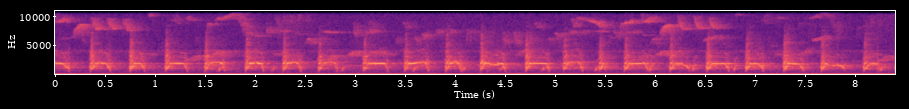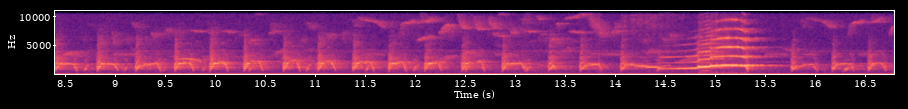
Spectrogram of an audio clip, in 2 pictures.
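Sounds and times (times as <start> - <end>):
birds rasping chirps: 0.0 - 16.7.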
